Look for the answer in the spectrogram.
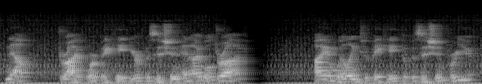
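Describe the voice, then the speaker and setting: Audio-drama role, male actor: literal, determined machine protector, deep creaky voice, stilted delivery, loud music behind. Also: quick pace, reverberant, heavily acted. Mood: stern, determined. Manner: stilted, formal, deadpan. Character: stiff, formal, literal-minded machine-like bodyguard, bluntly determined. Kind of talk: scripted audio drama acting.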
